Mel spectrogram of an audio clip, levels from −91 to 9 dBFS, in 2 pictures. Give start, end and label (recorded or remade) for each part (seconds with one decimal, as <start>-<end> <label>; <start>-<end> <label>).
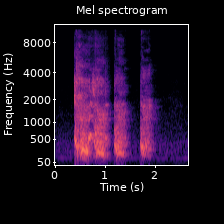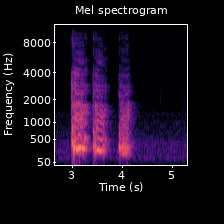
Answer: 0.0-0.6 recorded; 0.6-1.1 remade; 1.1-5.3 recorded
